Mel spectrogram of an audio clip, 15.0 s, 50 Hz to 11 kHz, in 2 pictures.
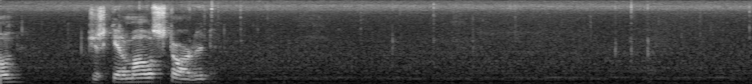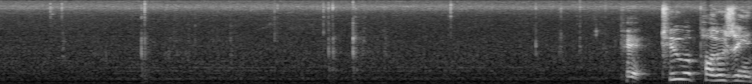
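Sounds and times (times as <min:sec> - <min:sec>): steady hiss: 0:00.0 - 0:15.0
hex key metal clicks: 0:09.8 - 0:11.3.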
